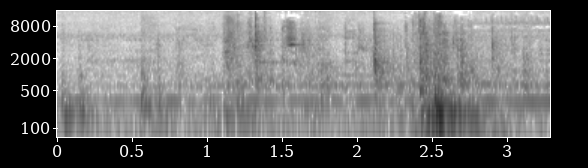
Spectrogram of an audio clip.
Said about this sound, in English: Beto takes the lantern to the door and opens it.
